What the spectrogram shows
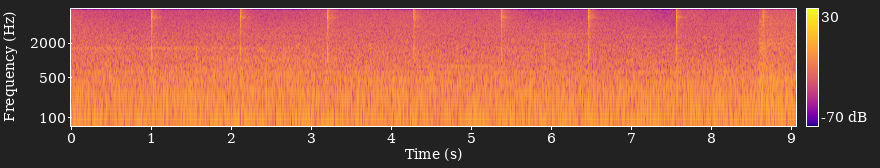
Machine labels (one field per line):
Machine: valve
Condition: normal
